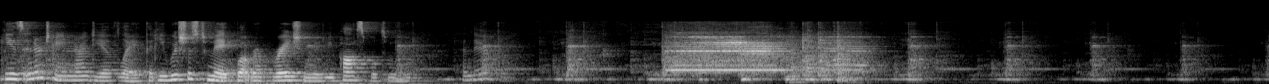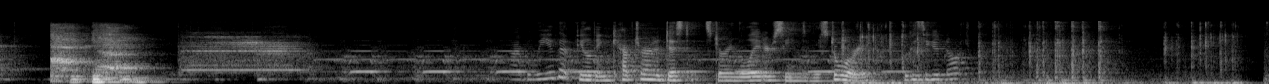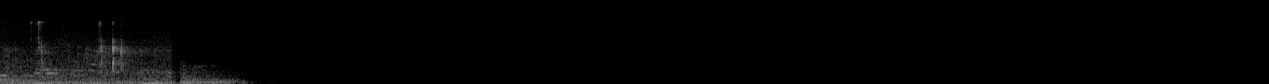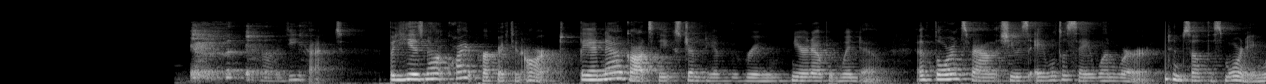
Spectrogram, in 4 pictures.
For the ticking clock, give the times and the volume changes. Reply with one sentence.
You can't hear the ticking clock here.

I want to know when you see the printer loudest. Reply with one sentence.
The volume of the printer peaks at 7 seconds.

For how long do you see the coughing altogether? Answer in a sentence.
The coughing can be heard for 2 seconds in total.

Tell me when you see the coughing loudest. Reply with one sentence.
The loudest moment of the coughing is at 14 seconds.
